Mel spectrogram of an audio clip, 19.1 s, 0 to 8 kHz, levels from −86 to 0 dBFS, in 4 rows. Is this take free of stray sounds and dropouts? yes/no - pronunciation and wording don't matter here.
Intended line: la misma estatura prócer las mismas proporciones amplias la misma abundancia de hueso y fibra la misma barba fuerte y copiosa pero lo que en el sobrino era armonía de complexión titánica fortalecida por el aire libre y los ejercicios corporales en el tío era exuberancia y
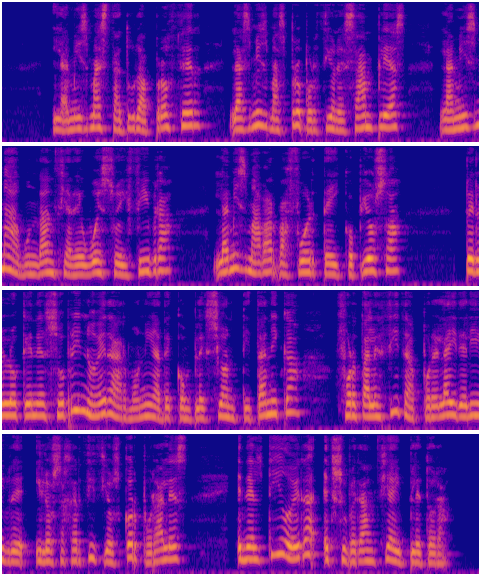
yes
